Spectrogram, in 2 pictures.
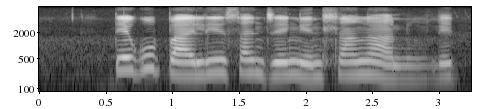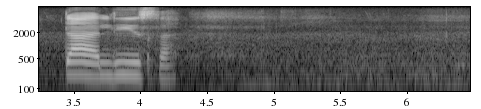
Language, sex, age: Swati, female, 22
